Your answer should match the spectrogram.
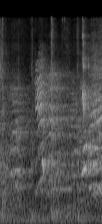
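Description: Children's voices calling out over a basketball bouncing on the floor of a large indoor gym.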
